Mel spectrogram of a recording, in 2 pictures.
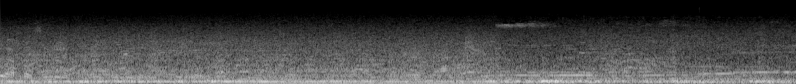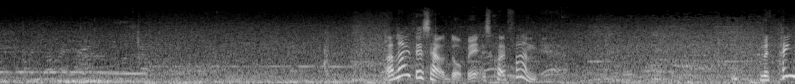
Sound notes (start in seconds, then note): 1.2 guests chattering; 9.3 mysterious music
